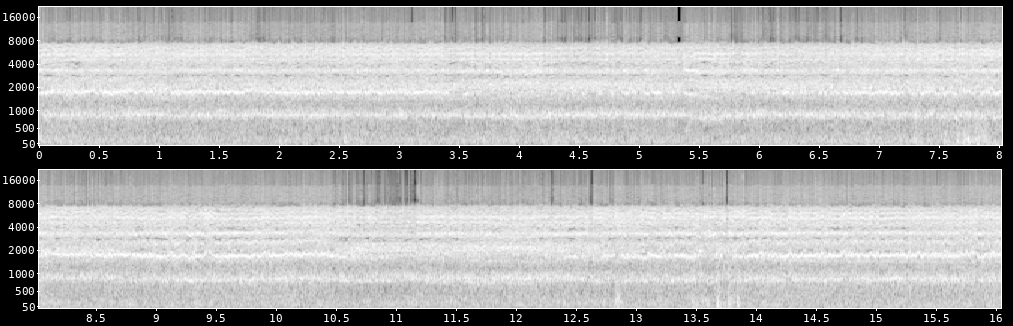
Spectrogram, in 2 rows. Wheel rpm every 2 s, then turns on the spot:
230, 230, 230, 230, 220, 210, 210, 210.
none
